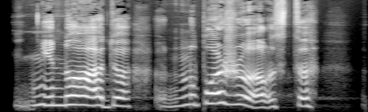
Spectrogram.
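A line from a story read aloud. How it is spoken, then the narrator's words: Whimpering. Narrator (Russian): захныкал Дырка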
